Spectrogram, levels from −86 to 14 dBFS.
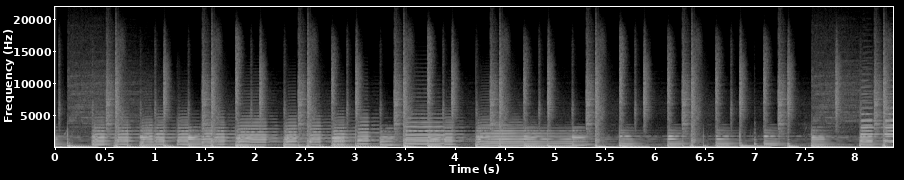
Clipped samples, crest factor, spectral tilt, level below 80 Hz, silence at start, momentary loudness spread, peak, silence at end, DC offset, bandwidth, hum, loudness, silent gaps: under 0.1%; 14 dB; -5 dB/octave; -20 dBFS; 0 s; 4 LU; -2 dBFS; 0 s; under 0.1%; 18.5 kHz; none; -17 LUFS; none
